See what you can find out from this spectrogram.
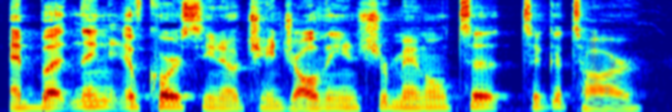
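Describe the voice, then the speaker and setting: A man's voice: on the high side, a little fast, clear, resonant tone. A young man co-hosting a casual podcast, chatting loosely, laughing often and restarting his sentences. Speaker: podcast co-host. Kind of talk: casual chat.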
